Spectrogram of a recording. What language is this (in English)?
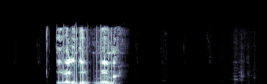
Mokpwe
